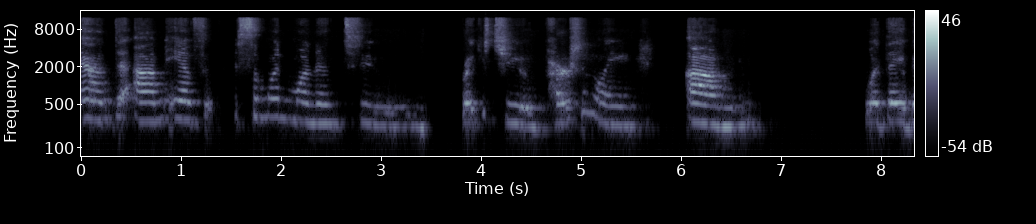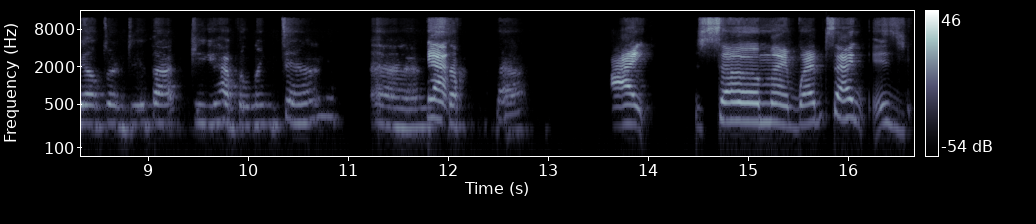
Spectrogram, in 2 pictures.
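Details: Ataxic dysarthria in an adult with ataxia who reports speech difficulty and a lot of self-directed practice on pronouncing words.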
